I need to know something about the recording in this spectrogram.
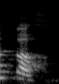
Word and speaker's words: cough: तो फोटो का भी जो है इसी तरह कफ, COUGH, कफ, GH यहाँ पे फर्स्ट साउंड प्रोड्यूस करता है।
